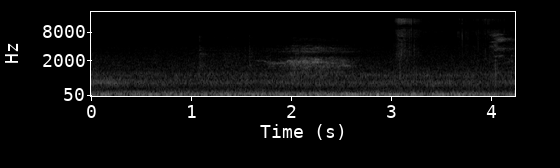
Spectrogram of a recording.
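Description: A horse whinnies once, about two seconds in, while horses gallop in play. A few hoof knocks follow near the end, over a steady low rumble.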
